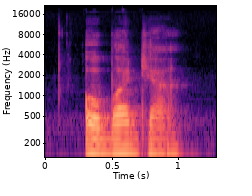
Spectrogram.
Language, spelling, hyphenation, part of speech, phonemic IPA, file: Dutch, Obadja, Obad‧ja, proper noun, /oːˈbɑt.jaː/, Nl-Obadja.ogg
- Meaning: Obadiah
